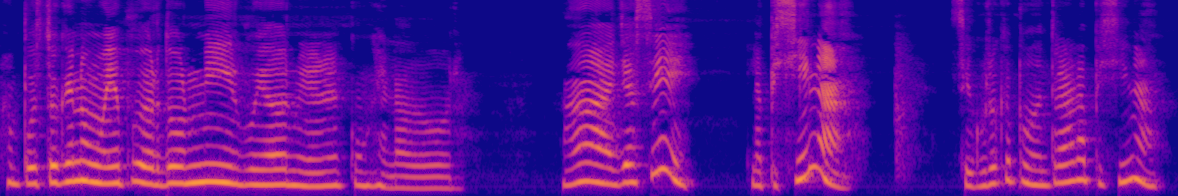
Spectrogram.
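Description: A woman's voice: fairly high pitch, lively intonation, moderate pace, close to an everyday voice. A woman voicing a restless, mischievous boy who complains dramatically, in a children's toy play story. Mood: fed up.

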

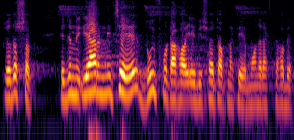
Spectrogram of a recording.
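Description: A man with a Bangladeshi Bengali accent teaching Quran pronunciation, patiently repeating letter names slowly for learners. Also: a little high, a little mellow, in a large hall. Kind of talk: step-by-step pronunciation lesson.

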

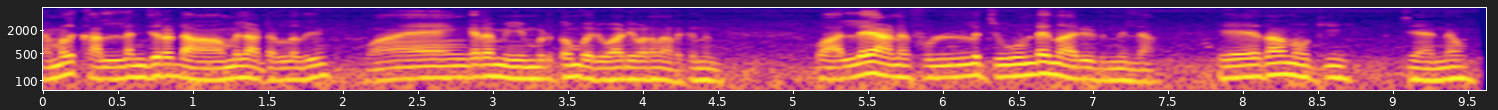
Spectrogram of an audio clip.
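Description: Excitable man vlogging in mix, noisy outdoors. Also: fairly low pitch. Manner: Malayalam mixed with casual English words; excitable, exclaiming, chatty with bystanders. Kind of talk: casual on-location fishing vlog. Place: outdoors at a dam. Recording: noisy outdoor recording with rushing water.

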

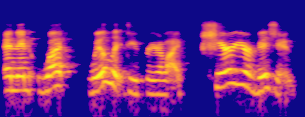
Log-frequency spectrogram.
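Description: A woman's voice: a little high, lively intonation, a little slow, fairly bright tone. A woman leading a casual coaching presentation, chatty and encouraging, often calling her listeners "you guys.". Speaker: team coach leading a training call. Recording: lo-fi webinar audio.

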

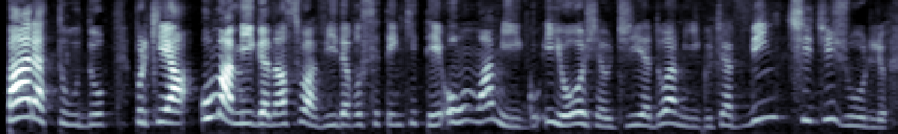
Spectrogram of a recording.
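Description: A Brazilian woman hosts a craft class in a bright, fairly high voice. Her pitch leaps around as she jokes with her helper. She then slides into a hyped sales pitch. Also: animated, normal speed, hardly any pauses. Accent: Brazilian Portuguese. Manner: playful, chatty, hyped promo delivery. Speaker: craft teacher and host.

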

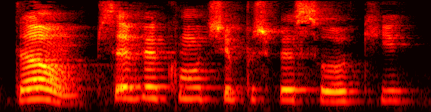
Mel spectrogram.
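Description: A young Brazilian woman vlogs in a high-pitched, fast voice with fairly even intonation and a Brazilian Portuguese accent. Chatty and indignant, she tells a story from her workplace and keeps tossing asides to her viewers.

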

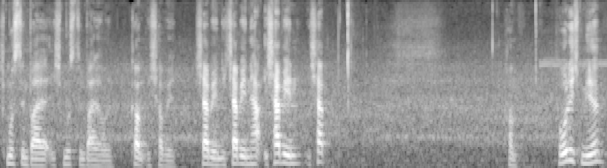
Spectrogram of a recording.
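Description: A man commentating his own football video game match, excitable, swinging from low muttering to shouting. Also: fast, a little hiss or hum. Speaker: gaming commentator. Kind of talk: live Let's Play commentary.

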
